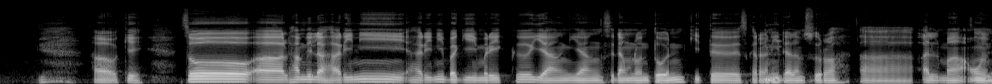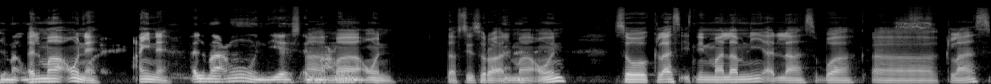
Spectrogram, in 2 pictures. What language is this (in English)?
Malay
